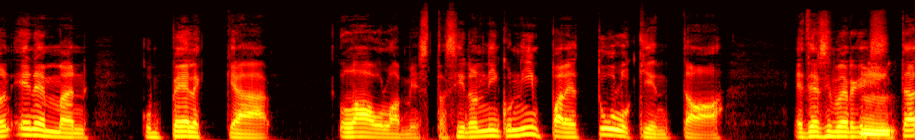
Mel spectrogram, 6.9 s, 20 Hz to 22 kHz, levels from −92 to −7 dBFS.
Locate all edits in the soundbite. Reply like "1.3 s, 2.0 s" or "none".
none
